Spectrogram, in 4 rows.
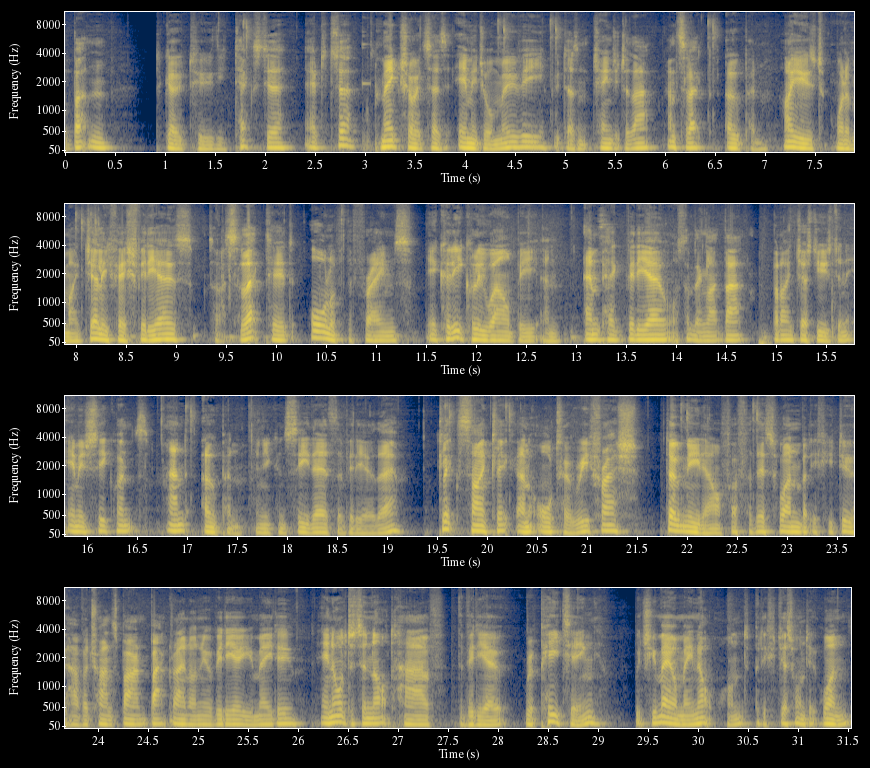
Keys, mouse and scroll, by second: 1.7 click, 4.3 click, 9.4 a, 16.9 click, 19.3 scroll down 1, 19.5 click, 21.7 scroll down 1, 21.9 click, 26.1 scroll up 1, 27.4-28.4 scroll down 1, 30.3-30.9 scroll down 1.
